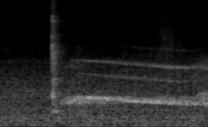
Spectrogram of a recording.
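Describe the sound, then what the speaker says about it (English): A siren wails at a distance, its steady high tone holding after a brief sharp click, over faint street noise. "hear these sirens?"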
